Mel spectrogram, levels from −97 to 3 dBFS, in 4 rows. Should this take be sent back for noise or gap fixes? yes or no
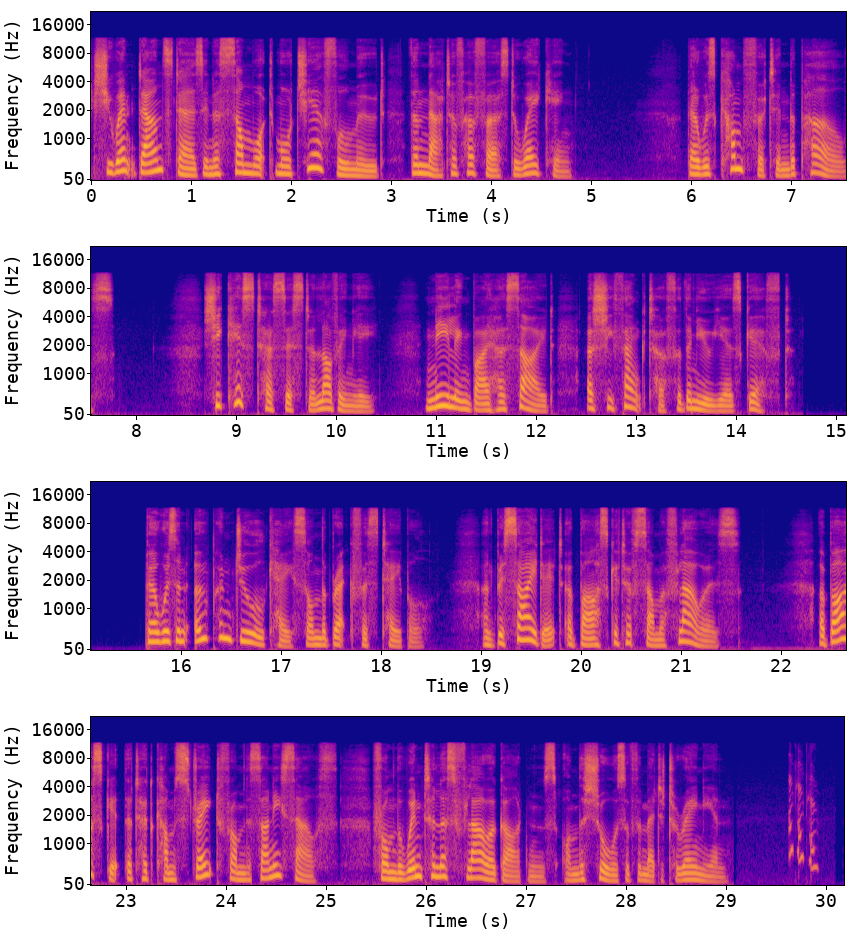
yes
